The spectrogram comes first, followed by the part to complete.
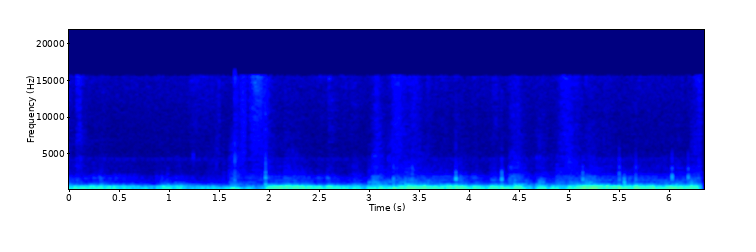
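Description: Stylus tips tapping lightly on a tablet's glass screen while writing numbers, a scattered series of short clicks, over a steady background hum.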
